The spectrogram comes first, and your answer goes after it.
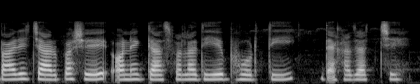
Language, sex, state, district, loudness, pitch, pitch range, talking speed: Bengali, female, West Bengal, Alipurduar, -19 LUFS, 230 Hz, 225-235 Hz, 115 wpm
